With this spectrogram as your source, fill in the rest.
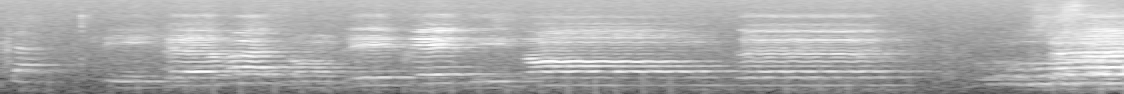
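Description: A man calls out commands through a microphone in a large echoing hall.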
